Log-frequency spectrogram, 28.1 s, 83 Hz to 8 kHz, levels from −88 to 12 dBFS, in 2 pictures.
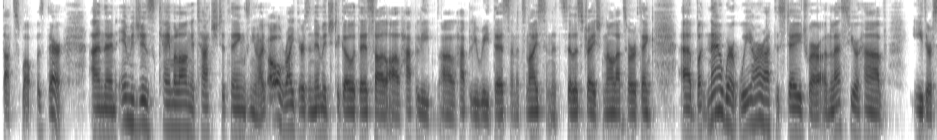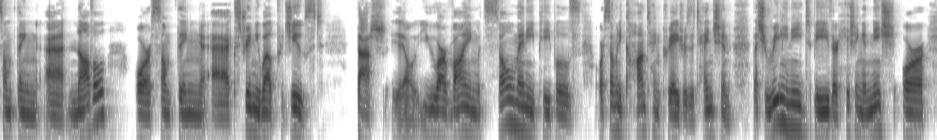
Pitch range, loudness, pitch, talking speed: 100-120 Hz, -19 LUFS, 110 Hz, 200 wpm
